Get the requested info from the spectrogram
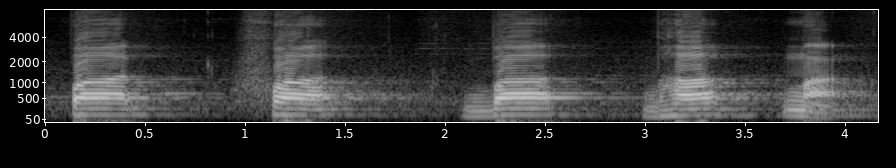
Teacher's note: प वर्ग को ओष्ठ बोलते हैं, यानी होठों का प्रयोग इसमें सबसे अधिक किया जाता है।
